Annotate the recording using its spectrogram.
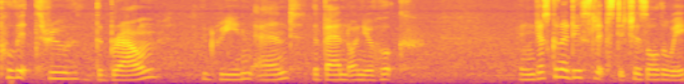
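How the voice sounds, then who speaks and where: Noticeable background noise sits behind a woman of medium pitch with ordinary pitch variation. She keeps a moderate pace and very even loudness. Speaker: craft tutorial maker. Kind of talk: tutorial.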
